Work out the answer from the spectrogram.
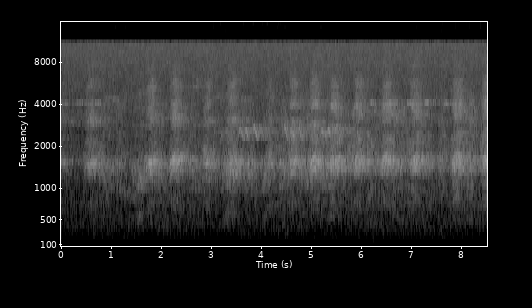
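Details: Four hungry young common ravens about three weeks old beg in their nest, Göttingen region, 24 April 2022; steady series of hoarse, nasal calls pulsing about twice per second throughout.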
